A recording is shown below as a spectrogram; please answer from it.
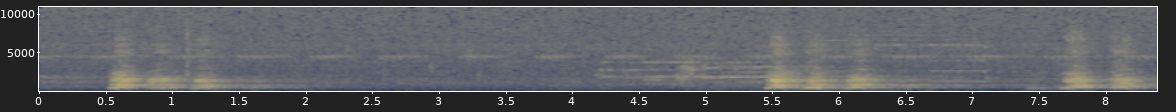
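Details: Rex, a dog, barking at night: harmonic barks in short bursts of two or three, heard near the start, the middle and the end, with quiet gaps and a faint high steady tone in between.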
